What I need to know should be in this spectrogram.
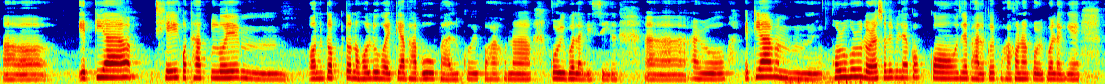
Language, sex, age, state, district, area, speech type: Assamese, female, 18-30, Assam, Kamrup Metropolitan, urban, spontaneous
